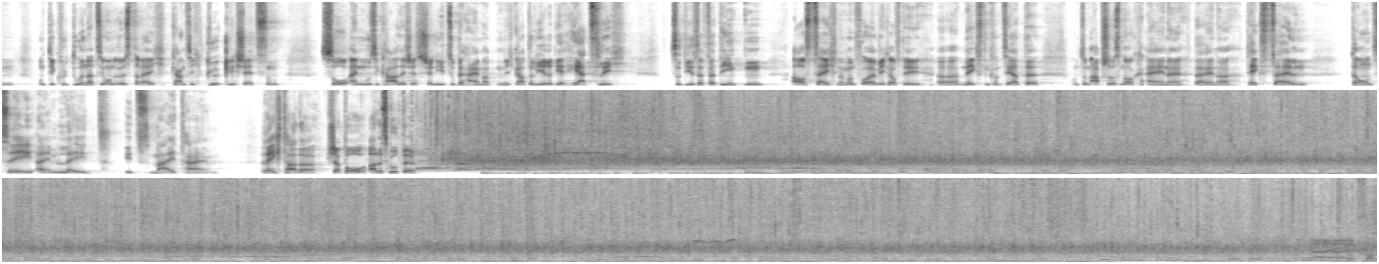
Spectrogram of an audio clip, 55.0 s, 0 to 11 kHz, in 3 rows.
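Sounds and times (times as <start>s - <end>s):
audience applauding: 23.8s - 55.0s
music playing: 24.6s - 55.0s.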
